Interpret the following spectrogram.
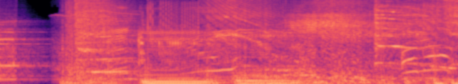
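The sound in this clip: Pod racer engines rumble in their cockpits before the starting signal of a film race: a loud, steady low drone that thickens after a brief dip, with whining tones gliding up and down above it.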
